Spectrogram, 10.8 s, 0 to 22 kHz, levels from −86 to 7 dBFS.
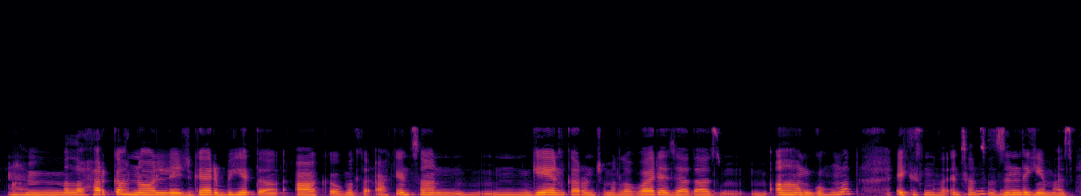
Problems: background conversations at intervals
